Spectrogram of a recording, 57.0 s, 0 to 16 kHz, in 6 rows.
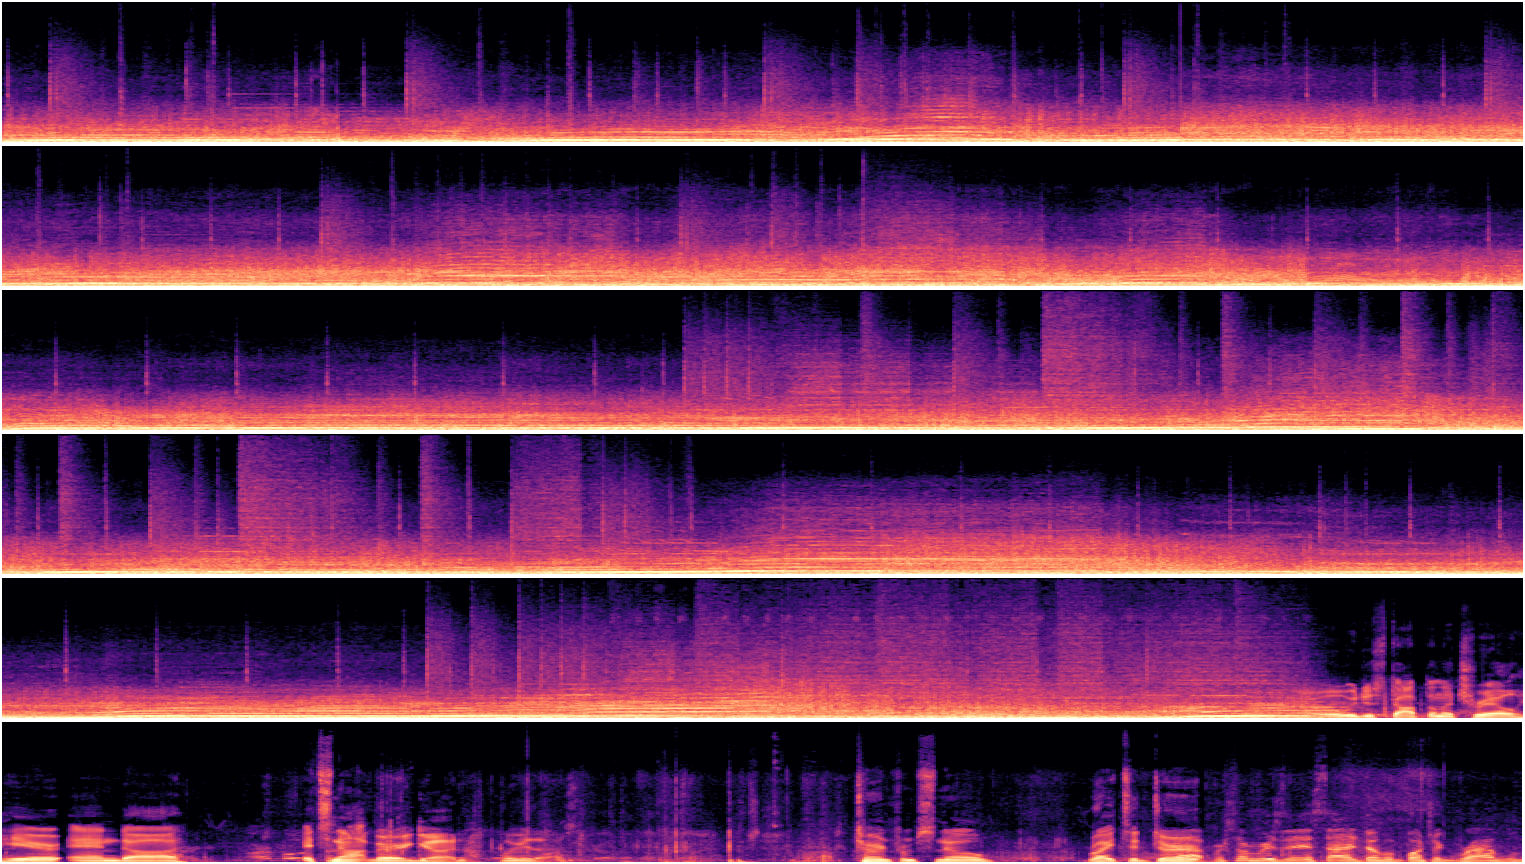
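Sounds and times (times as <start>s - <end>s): snowmobile engine running: 0.0s - 47.2s, 54.3s - 57.0s
steady rush of noise: 0.0s - 48.8s.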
